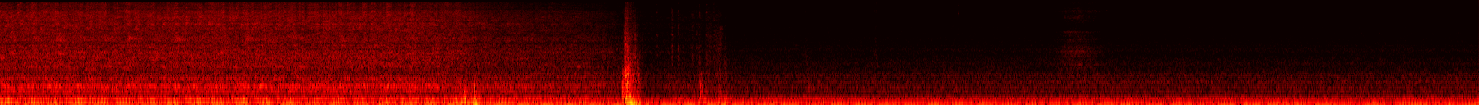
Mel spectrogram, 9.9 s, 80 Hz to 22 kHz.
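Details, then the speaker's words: 2012 Corvette V8 with heads, cam and supercharger, cold idle, door cracked open: lumpy uneven idle with a missing beat, then evens out; misfires whenever cold, within the first 15 minutes of driving. "getting a misfire whenever the cars cold and cold could mean anything in the first 15 minutes of driving it"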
